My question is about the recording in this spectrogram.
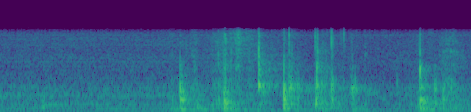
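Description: Handling noise: a quick run of light clicks and taps starting about a second in, over faint room hiss.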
